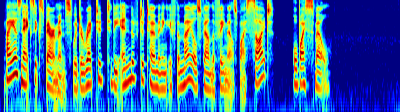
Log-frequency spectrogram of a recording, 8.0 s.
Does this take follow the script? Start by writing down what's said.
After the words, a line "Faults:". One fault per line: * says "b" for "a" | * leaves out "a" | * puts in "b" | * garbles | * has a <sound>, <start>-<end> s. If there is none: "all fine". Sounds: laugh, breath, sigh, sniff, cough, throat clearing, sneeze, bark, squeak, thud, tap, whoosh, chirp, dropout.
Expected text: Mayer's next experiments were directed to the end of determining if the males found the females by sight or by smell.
Mayer's next experiments were directed to the end of determining if the males found the females by sight or by smell.
Faults:
all fine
